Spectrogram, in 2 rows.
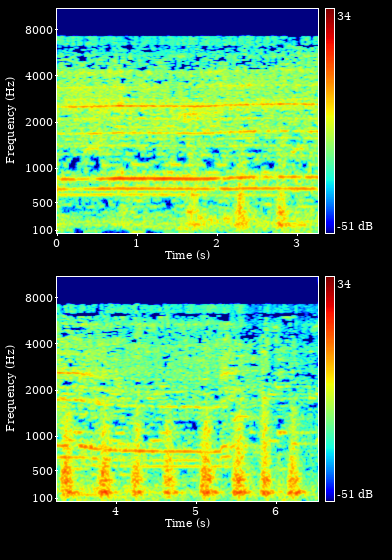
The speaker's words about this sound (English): As the 9:30 chugged away, William was left standing forlornly on the platform.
